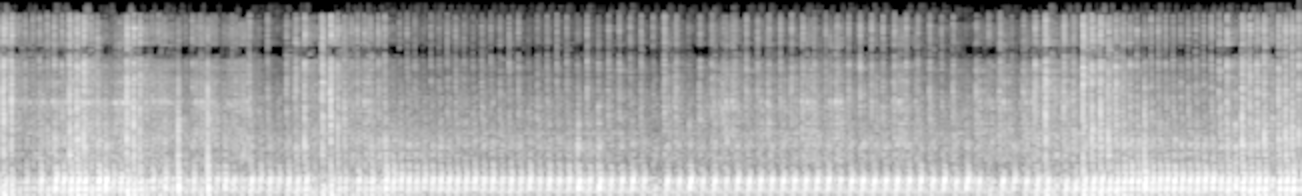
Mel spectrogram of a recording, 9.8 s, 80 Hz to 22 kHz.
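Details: Predator 212cc engine after Stage 1 kit install (breather, header exhaust, performance air filter): steady fast regular single-cylinder thump with no misfires or rattles; healthy.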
